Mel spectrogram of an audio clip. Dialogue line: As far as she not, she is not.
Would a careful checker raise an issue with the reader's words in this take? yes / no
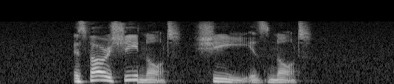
no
